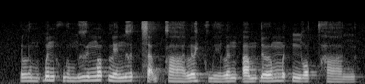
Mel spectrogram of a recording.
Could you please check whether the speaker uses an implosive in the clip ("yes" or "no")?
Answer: yes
